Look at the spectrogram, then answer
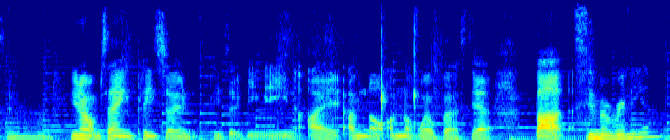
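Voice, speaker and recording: A young British woman chatting casually and excitably to her viewers as a book vlogger. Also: deep voice, normal speed, faint music behind. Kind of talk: casual chatty vlog to camera.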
